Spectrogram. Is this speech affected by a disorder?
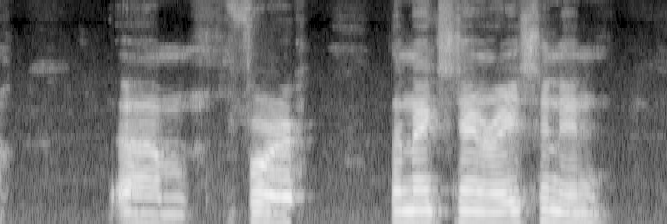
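Yes: cerebral palsy.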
